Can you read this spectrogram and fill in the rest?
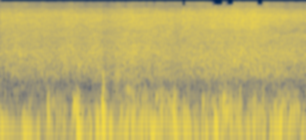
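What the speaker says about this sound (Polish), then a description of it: "Nie wiem, czy mnie będzie słychać, czy mnie te fale nie zagłuszyły." Evening waves wash steadily against a shore, a soft continuous rush mixed with wind buffeting the microphone and no voices.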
